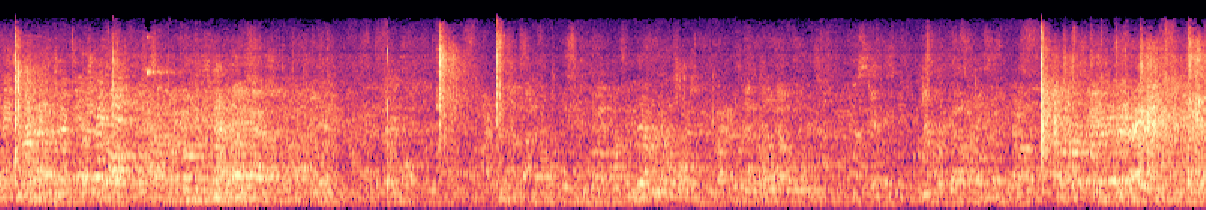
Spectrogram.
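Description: Young men call out to each other in an echoing hall.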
